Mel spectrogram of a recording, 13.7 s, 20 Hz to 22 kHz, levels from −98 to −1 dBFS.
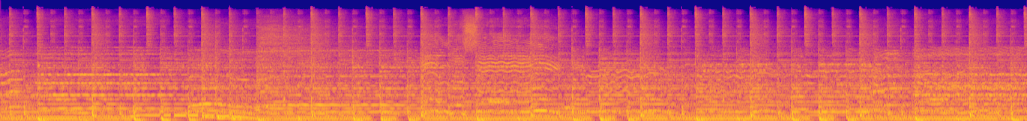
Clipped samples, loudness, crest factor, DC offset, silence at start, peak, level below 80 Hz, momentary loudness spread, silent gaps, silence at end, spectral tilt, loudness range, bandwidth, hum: under 0.1%; -14 LUFS; 14 dB; under 0.1%; 0 s; 0 dBFS; -24 dBFS; 2 LU; none; 0 s; -5 dB/octave; 1 LU; 17.5 kHz; none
